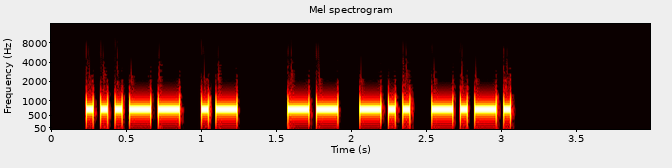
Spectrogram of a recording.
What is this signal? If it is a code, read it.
Morse code, heard as a keyed tone, about 25 wpm, 700 Hz. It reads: 3A MDC
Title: Field Day Exchanges - 25wpm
